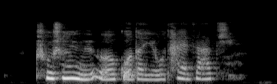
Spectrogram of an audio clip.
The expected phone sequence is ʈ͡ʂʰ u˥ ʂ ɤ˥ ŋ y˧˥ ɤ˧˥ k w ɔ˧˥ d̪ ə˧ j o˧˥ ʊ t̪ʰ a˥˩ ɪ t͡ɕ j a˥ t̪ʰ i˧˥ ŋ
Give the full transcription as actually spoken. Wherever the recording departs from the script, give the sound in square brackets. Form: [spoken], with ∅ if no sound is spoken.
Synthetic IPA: ʈ͡ʂʰ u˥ ʂ ɤ˥ ŋ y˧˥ ɤ˧˥ k w ɔ˧˥ d̪ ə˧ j o˧˥ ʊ t̪ʰ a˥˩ ɪ t͡ɕ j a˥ t̪ʰ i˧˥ ŋ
